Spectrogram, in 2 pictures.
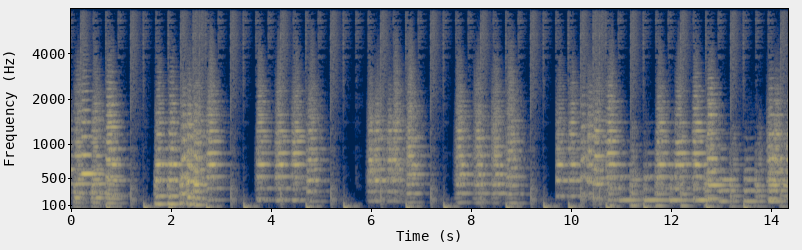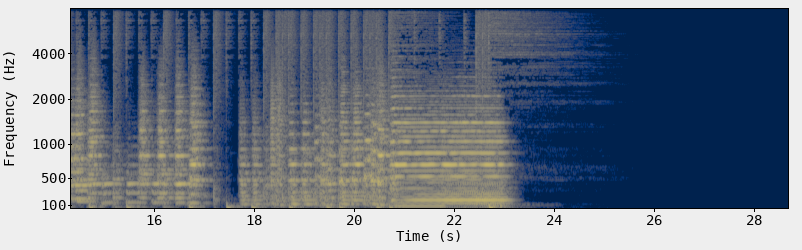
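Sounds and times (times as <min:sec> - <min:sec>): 
brass quintet playing: 0:00.0 - 0:05.2, 0:05.9 - 0:23.2.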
